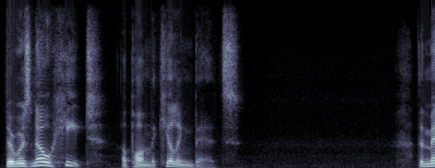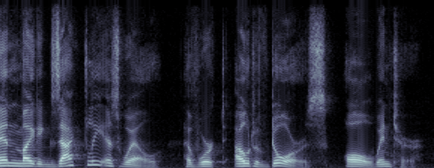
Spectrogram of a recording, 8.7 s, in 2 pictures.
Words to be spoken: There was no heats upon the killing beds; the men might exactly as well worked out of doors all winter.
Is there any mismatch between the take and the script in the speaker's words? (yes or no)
yes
